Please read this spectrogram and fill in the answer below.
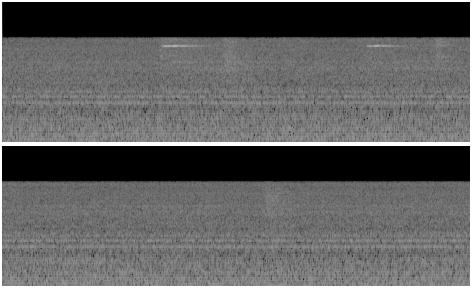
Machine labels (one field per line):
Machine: fan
